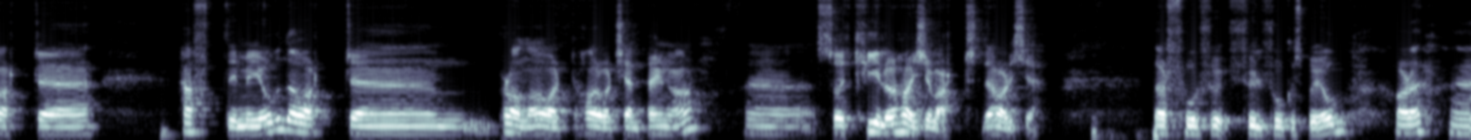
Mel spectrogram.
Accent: Molde, Møre og Romsdal, Norway; jeg har vokst opp i Molde, ja. Mamma er fra Eidsvågen, og fatteren er fra en plass heter Fagerlia.

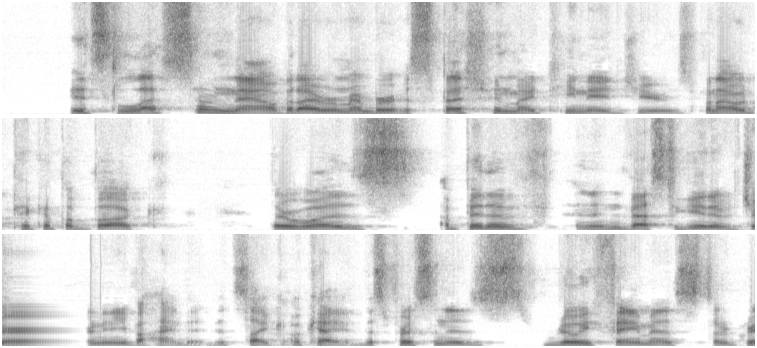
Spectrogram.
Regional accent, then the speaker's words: Florida, United States; also born or lived in Tacoma, Washington / Massachusetts; now in Austin, United States; And so when my dad retired from the military, we moved to Florida. So I more or less grew up there, spent I spent like 12 years in Florida before moving to Austin.

